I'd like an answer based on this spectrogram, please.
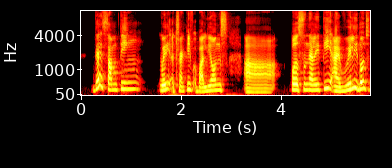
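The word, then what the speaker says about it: Lion: here ah finally a leon enjoyer yeah her name is Leon even though it is spelled l i o n from uh Dan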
